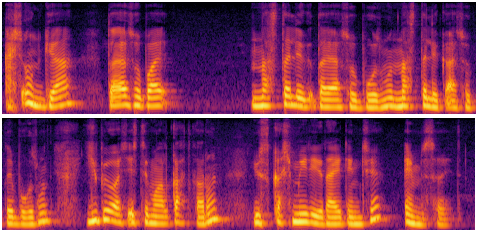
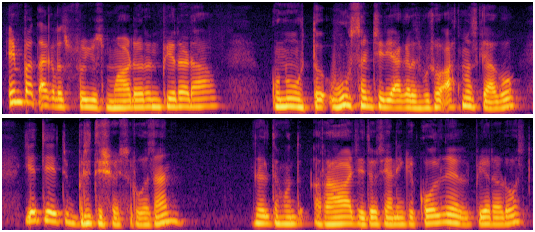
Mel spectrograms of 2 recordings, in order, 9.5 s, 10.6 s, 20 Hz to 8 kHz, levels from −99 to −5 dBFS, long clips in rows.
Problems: background sounds at intervals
